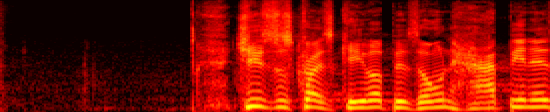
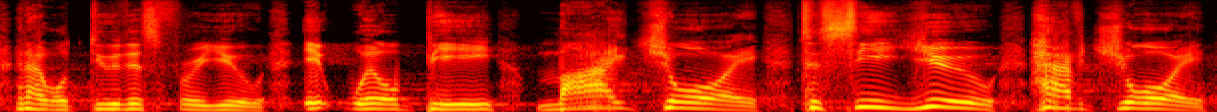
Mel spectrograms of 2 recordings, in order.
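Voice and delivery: ordinary talk

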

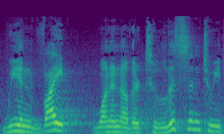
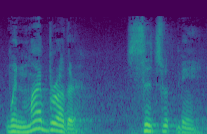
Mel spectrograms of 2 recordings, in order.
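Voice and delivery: ordinary delivery

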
